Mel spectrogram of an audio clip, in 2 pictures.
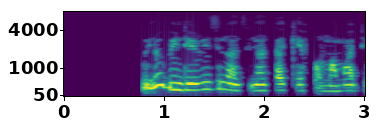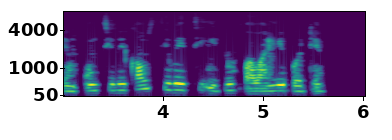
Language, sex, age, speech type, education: Nigerian Pidgin, female, 15-29, spontaneous, tertiary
